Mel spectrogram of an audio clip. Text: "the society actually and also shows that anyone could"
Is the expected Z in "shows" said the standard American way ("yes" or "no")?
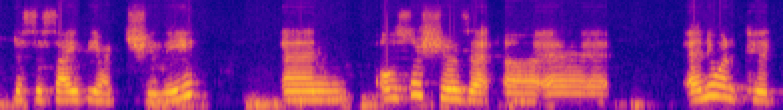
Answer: yes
